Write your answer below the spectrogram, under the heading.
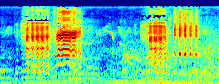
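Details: A goat and its kid bleat in a series of high, quavering, nasal cries over a low steady hum.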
